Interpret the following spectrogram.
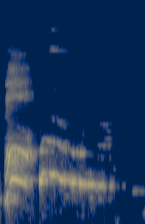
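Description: Two drawn-out wailing cries from a voice, a short one and then a longer one that slowly falls in pitch.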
